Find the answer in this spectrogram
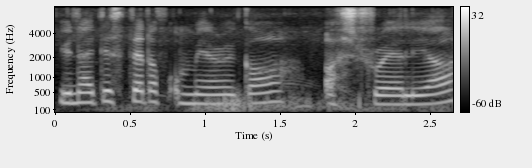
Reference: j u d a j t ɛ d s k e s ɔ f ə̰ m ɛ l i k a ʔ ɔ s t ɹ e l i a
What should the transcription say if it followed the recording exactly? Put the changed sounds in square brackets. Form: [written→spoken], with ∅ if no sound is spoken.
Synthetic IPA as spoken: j u [d→n] a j t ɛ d s [k→t] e [s→t] ɔ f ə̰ m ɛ [l→ɹ] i k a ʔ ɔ s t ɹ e l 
